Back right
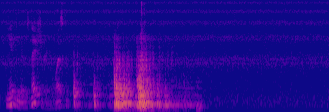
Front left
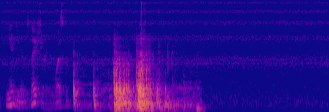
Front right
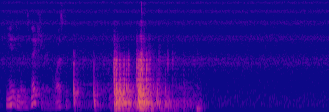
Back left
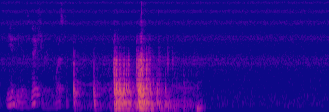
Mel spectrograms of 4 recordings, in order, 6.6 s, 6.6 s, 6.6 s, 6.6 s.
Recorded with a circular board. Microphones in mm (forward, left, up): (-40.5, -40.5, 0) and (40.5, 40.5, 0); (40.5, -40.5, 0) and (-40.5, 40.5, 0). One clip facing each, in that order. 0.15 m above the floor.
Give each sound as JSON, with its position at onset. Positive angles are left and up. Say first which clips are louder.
{"t": 0.1, "sound": "a man speaking", "louder": "front left 1 dB, front right 4 dB", "azimuth_deg": -45, "distance_m": 5.0}
{"t": 1.5, "sound": "a thud", "louder": "front left 7 dB, even", "azimuth_deg": 40, "distance_m": 2.5}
